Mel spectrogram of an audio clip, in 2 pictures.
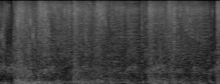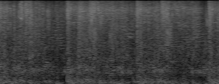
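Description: A rapid-fire energy gun shoots in bursts.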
